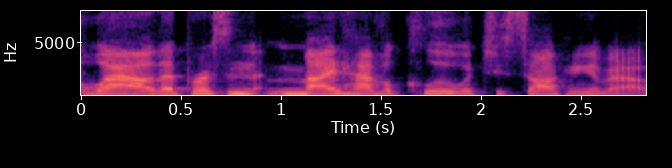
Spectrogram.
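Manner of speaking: ordinary delivery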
